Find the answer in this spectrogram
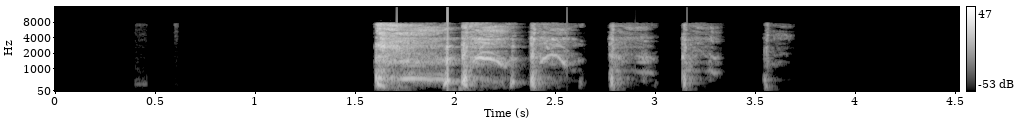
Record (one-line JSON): {"cough_length": "4.5 s", "cough_amplitude": 22072, "cough_signal_mean_std_ratio": 0.33, "survey_phase": "alpha (2021-03-01 to 2021-08-12)", "age": "45-64", "gender": "Female", "wearing_mask": "No", "symptom_cough_any": true, "symptom_shortness_of_breath": true, "symptom_diarrhoea": true, "symptom_fatigue": true, "symptom_onset": "3 days", "smoker_status": "Ex-smoker", "respiratory_condition_asthma": false, "respiratory_condition_other": false, "recruitment_source": "Test and Trace", "submission_delay": "2 days", "covid_test_result": "Positive", "covid_test_method": "RT-qPCR", "covid_ct_value": 28.9, "covid_ct_gene": "ORF1ab gene", "covid_ct_mean": 29.8, "covid_viral_load": "170 copies/ml", "covid_viral_load_category": "Minimal viral load (< 10K copies/ml)"}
